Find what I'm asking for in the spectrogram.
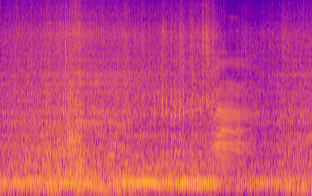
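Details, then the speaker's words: Honda Beat FI scooter with rough clattering at idle: uneven rattling clatter over a steady idle, about three knocks a second; the CVT is opened and found to have worn, misshapen variator rollers and loose sliders. "nah ini kawan-kawan kita lihat aja penyebabnya apa ini satu rollernya juga udah pada peyang"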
